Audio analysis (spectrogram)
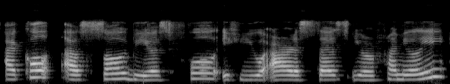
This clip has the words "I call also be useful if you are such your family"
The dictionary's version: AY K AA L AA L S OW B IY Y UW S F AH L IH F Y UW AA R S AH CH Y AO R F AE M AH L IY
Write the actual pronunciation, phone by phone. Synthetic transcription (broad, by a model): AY K AA L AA S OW B IY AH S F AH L IH F Y UW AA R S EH S Y AO R F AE M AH L IY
